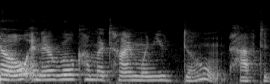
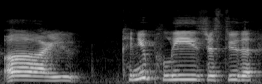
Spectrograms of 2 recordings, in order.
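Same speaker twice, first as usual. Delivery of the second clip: louder, exasperated nagging request; impatient demanding tone; 2 semitones higher, 6 dB louder than usual. Shown as a demonstration. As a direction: snap the request at him with irritation. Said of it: "are you asking it that way".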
